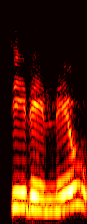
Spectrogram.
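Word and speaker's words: Cirineu: Seria si com i, não se. Sirineu. Sireneu ou sirineu. Vejam, olha, digamos, a a ela tá falando é da sílaba, da segunda sílaba, não da primeira. É sireneu.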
